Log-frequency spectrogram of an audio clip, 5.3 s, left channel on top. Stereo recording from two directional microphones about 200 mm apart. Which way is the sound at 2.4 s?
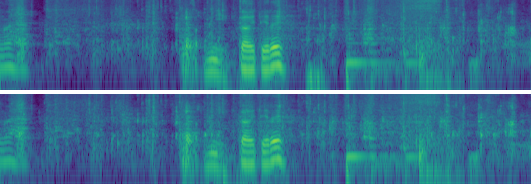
30° left (ahead or behind).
